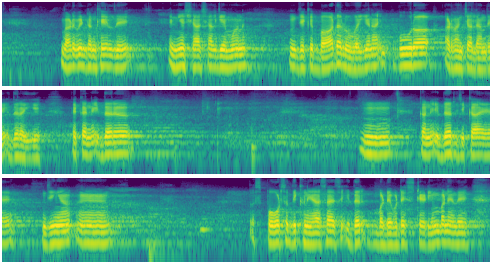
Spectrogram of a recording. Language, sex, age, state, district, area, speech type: Dogri, male, 30-45, Jammu and Kashmir, Udhampur, urban, spontaneous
